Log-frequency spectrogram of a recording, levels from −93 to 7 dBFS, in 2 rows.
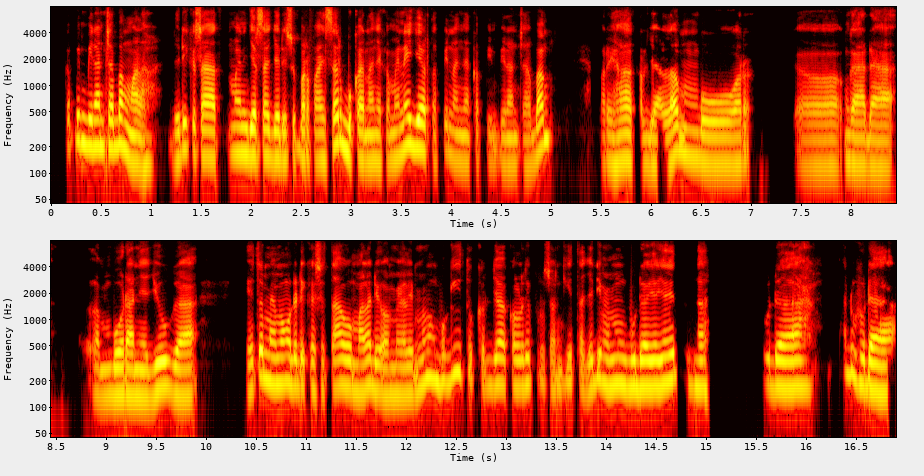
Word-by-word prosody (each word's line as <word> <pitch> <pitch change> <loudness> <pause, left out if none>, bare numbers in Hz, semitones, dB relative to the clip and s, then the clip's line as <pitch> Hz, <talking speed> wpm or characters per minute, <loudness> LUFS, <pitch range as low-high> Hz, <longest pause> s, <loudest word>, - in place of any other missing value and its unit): ke - - -9
pimpinan 210 -4 +3
cabang 200 +2 +5
malah. 130 -1 0
Jadi, 145 +7 -1
ke 170 - -3
saat 155 -1 +4
manajer 165 -1 +3
saya 150 - -1
jadi 145 - +2
supervisor, 145 +8 +1
bukan 170 -8 +2
hanya 135 - -2
ke 135 - -10
manajer, 190 +6 +4
tapi 175 - -11
nanya 135 -1 -4
ke - - -13
pimpinan 125 0 -7
cabang 120 - 0 0.5
perihal 130 +2 -1
kerja 130 -1 -3
lembur, 130 -4 +1 0.5
eee, 120 0 -4
nggak 130 -2 0
ada 120 -1 0 0.5
lemburannya 135 -1 +1
juga. 145 -3 +3 0.5
Itu 165 +8 +3
memang 185 -2 +1
udah 175 - 0
dikasih 160 0 -7
tahu, 170 0 +1
malah 155 +2 0
diomelin, 140 -1 -2
"Memang 200 +2 -1
begitu 230 +6 -3
kerja 180 +1 -3
kalau 170 0 -4
di - - +2
perusahaan 85 -3 -9
kita". 95 +3 -8
Jadi 170 +5 -2
memang 180 -1 -1
budayanya 170 +2 +4
itu 215 +2 -4
udah 170 0 -1 0.6
udah, 170 -1 +3 0.5
aduh, 235 -3 -4
udah 165 -4 +4
155 Hz, 175 wpm, -23 LUFS, 135-180 Hz, 0.6 s, cabang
